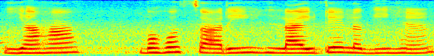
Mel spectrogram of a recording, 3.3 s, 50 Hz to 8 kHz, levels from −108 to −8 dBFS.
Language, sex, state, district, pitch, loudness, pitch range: Hindi, female, Haryana, Rohtak, 235 Hz, -17 LUFS, 220-255 Hz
